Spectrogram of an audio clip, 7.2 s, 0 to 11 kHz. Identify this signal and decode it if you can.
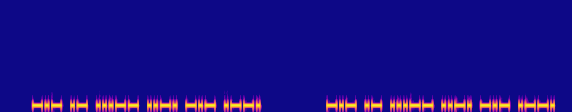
Morse code, heard as a keyed tone, about 30 wpm, 700 Hz. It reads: KA3FKP KA3FKP
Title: USA Call Signs - 6 Characters - Repeated 3x - 30wpm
